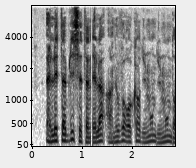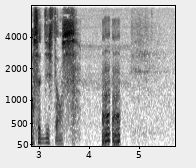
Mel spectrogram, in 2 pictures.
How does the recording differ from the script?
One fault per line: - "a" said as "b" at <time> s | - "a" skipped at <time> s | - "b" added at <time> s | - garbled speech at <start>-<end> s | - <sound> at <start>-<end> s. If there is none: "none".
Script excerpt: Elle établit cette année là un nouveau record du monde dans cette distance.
- dropout at 1.2-1.2 s
- "du monde" added at 2.5 s
- laugh at 4.3-4.6 s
